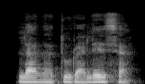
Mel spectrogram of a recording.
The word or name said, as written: La naturaleza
